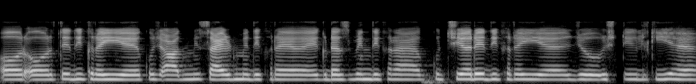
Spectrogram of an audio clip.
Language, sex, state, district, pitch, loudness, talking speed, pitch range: Hindi, female, Chhattisgarh, Raipur, 230 Hz, -17 LUFS, 225 wpm, 225-235 Hz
